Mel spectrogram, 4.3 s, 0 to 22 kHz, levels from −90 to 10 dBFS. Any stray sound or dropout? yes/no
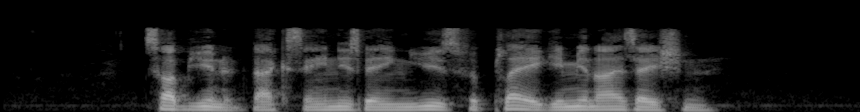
no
